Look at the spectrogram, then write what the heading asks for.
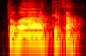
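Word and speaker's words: תורתך: Toratecha. This stress is on the end there.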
